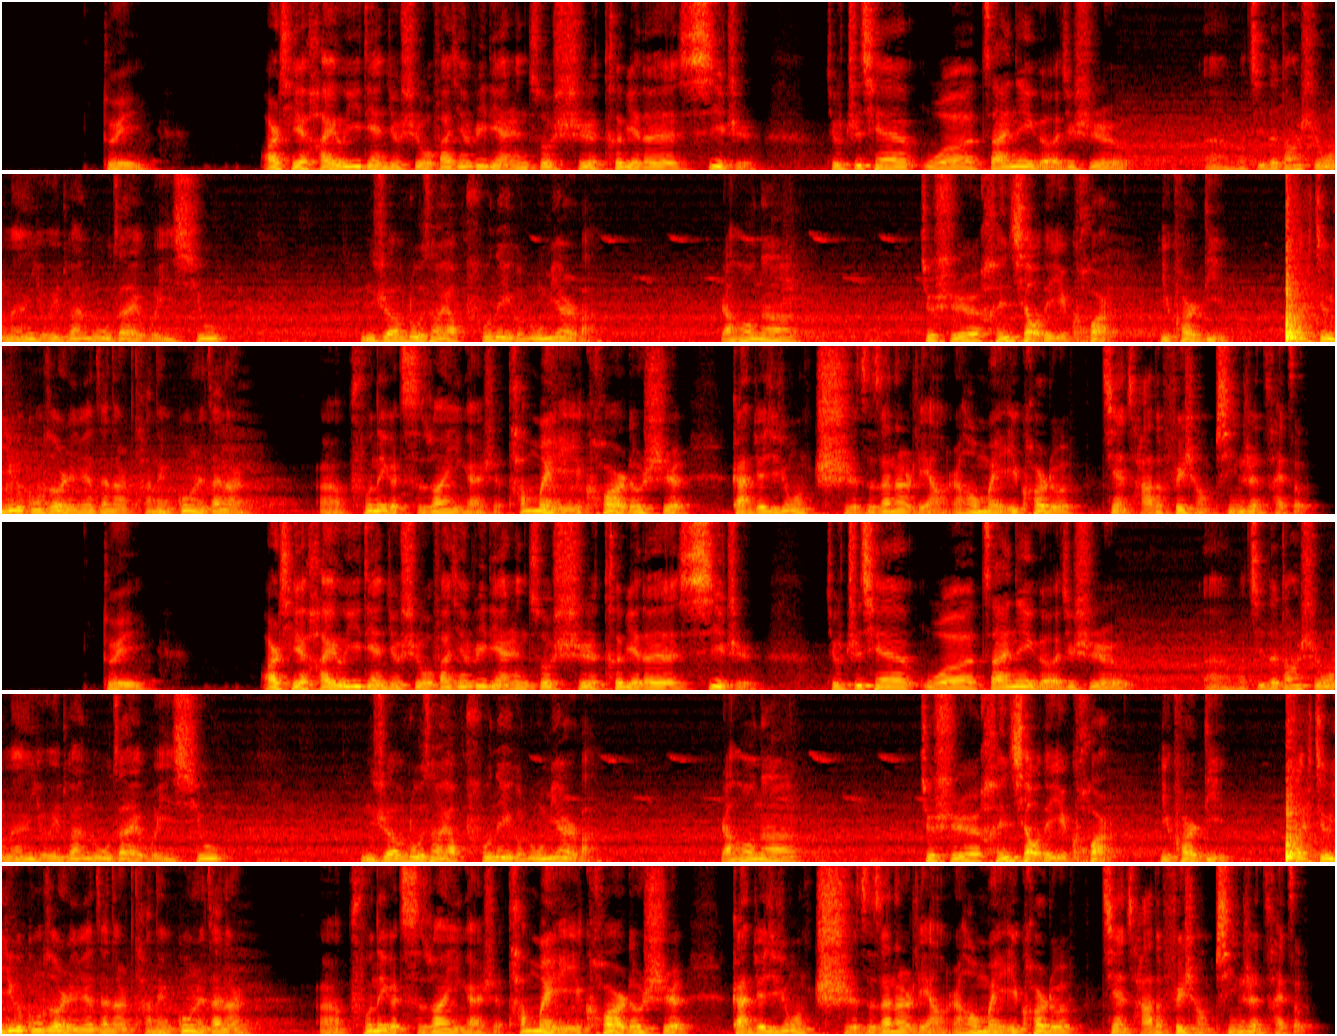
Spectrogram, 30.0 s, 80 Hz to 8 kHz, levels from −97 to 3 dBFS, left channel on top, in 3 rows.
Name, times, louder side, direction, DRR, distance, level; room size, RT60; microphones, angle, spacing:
voice 1, 0.8-1.1 1.9-5.7 6.2-8.5 9.0-12.1 12.7-14.5 15.4-16.0 16.9-18.4 18.7-19.2 19.7-21.9 22.4-29.8, right 1 dB, 15° right, 1.3 m, -36 dB
sound 1, 8.3-21.7, equal, 10° left, 5.1 m, -54 dB
sound 2, 15.8-16.6 17.1-17.2 17.7-19.2 19.6-20.8 21.1-23.4 23.9-24.5, left 2 dB, 35° left, 2.7 m, -39 dB
11.5 x 6.7 x 3.7 m
head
